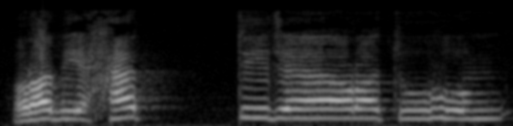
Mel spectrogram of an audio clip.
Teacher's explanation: we have two tas, but we're going to pronounce them as one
